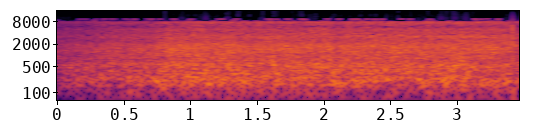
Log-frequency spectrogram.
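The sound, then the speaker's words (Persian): Floodwater rushes loudly and steadily through the streets of Varukh village after heavy rain, a continuous roar of churning water with no pauses and no voices. “در نوارهایی که کاربران فرستادند دیده می شود که کوچه های دهه واروخ در زیر آب قرار دارند و ساکنان تلاش دارند اشیای روزگار خود را از آب بیرون کنند.”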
